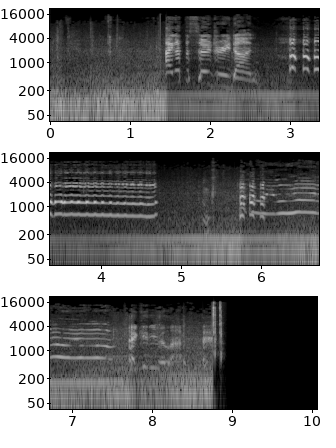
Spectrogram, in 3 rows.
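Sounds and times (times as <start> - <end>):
low car hum: 0.0 - 8.8.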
